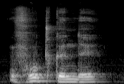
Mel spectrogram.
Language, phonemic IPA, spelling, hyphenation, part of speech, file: Dutch, /ˈvrut.kʏn.də/, vroedkunde, vroed‧kun‧de, noun, Nl-vroedkunde.ogg
- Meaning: midwifery, obstetrics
